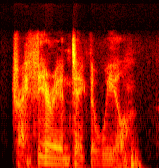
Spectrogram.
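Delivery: under-the-breath muttering. Standing with a battle axe just before charging in, muttered under the breath. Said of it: "I sort of mutter under my breath".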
